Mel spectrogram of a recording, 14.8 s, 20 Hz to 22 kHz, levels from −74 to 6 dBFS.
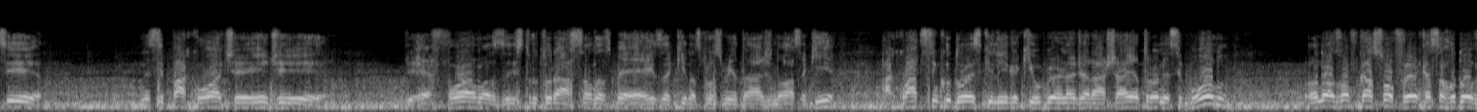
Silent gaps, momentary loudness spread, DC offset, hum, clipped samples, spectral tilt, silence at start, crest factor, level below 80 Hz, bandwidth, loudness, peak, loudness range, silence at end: none; 7 LU; under 0.1%; none; under 0.1%; -5 dB/octave; 0 s; 12 dB; -54 dBFS; 9.2 kHz; -22 LUFS; -10 dBFS; 2 LU; 0 s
